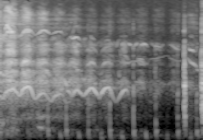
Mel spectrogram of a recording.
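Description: High-pitched, breathless laughter that warbles up and down in pitch and fades away over about a second and a half, followed by a few short clicks near the end.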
